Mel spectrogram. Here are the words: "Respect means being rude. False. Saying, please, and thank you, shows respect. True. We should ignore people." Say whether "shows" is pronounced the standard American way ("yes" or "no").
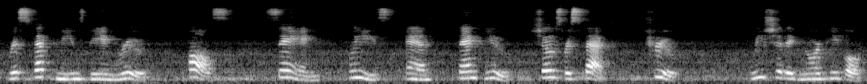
yes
